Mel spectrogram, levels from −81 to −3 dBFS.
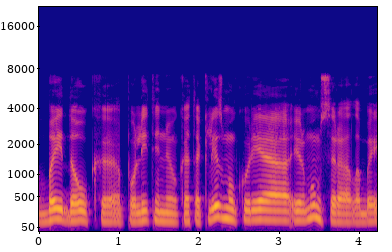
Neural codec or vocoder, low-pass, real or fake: none; 7.2 kHz; real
